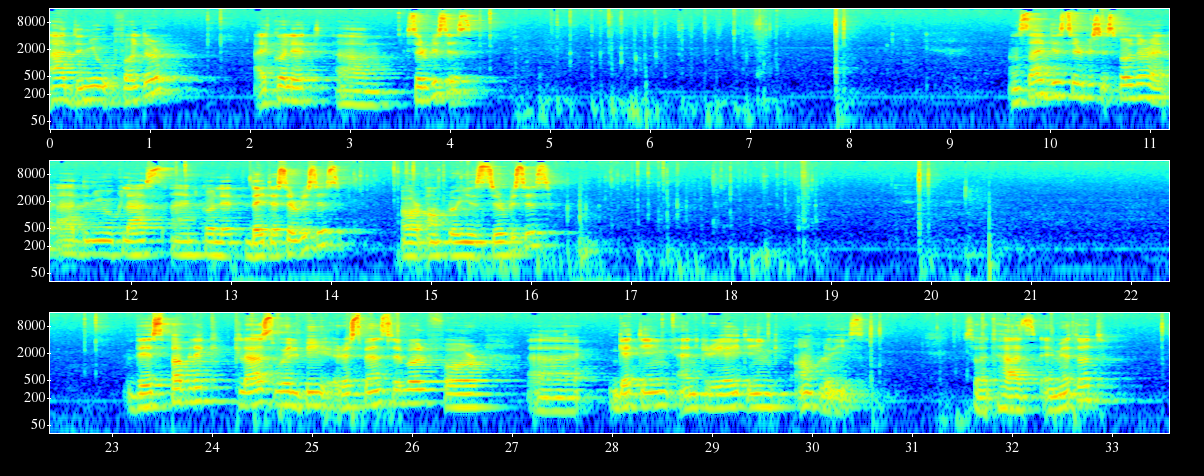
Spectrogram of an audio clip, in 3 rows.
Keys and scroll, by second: 13.4 alt+shift+c.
